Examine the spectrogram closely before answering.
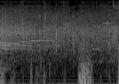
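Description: Steady audience applause given to Jesus, a dense wash of many hands clapping at once, fairly loud and continuous throughout with no voices standing out.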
